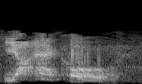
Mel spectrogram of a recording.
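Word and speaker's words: Yaakov (יעקב): Yaakov. Jacob. You recognize the name? That's the Hebrew pronunciation of Jacob.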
